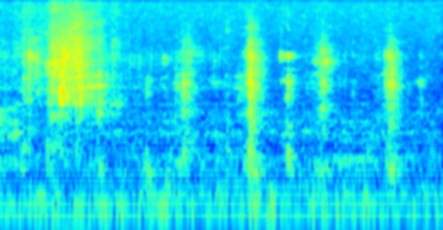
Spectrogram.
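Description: Someone bites into a Warburton's muffin with egg and cheap Asda bacon, a loud crunching bite followed by several softer, moist chewing sounds spaced irregularly, close and intimate.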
